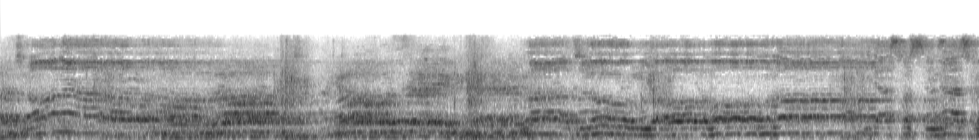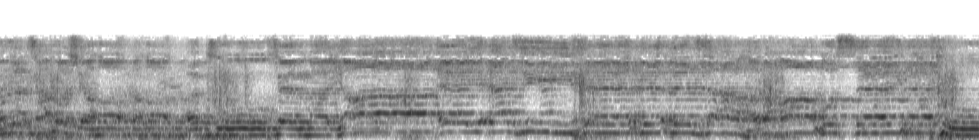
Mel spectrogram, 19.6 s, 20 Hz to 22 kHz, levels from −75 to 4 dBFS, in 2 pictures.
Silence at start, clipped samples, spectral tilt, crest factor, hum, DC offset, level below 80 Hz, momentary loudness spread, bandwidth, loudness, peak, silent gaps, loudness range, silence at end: 0 s; under 0.1%; -3 dB/octave; 14 dB; none; under 0.1%; -48 dBFS; 3 LU; 8 kHz; -16 LUFS; -4 dBFS; none; 1 LU; 0 s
